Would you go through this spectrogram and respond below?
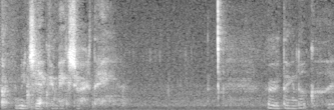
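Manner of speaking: fast, soft whisper, under the breath.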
